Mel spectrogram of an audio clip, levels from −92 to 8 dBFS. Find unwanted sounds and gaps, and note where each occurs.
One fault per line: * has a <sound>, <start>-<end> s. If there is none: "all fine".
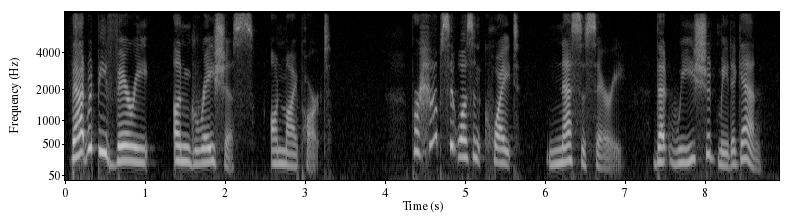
all fine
